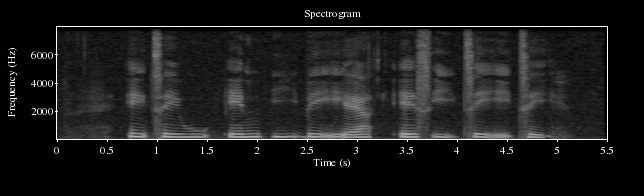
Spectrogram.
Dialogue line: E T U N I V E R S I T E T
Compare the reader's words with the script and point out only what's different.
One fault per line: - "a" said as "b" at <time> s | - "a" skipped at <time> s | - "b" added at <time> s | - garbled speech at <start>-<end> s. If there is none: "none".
none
